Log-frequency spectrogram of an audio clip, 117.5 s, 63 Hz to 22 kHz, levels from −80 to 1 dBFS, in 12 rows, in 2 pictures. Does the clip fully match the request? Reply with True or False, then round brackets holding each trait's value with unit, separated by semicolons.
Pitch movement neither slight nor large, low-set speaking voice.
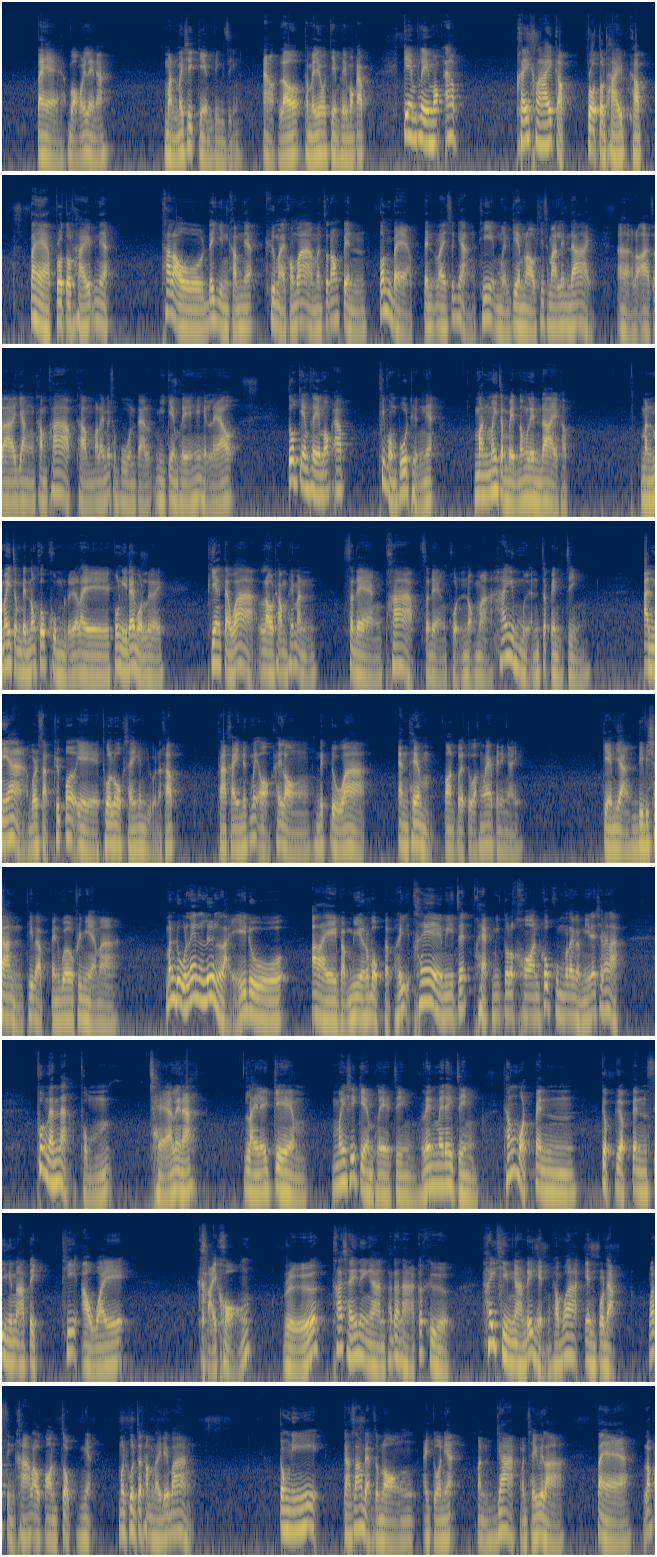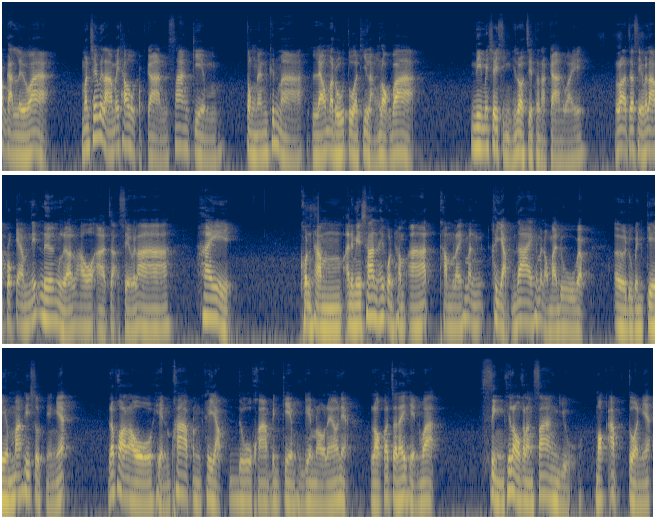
True (4.2 semitones; 115 Hz)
